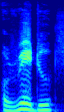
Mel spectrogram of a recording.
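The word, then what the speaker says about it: Owiredu: No, my Oredu is I think Justice Oredu was an Ashanti or something. My Oredu is Fanti. My dad is Fanti. Okay. So that is why it is spelled O-W-I-R-E. Yeah, there's Redu and there's Oredu.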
